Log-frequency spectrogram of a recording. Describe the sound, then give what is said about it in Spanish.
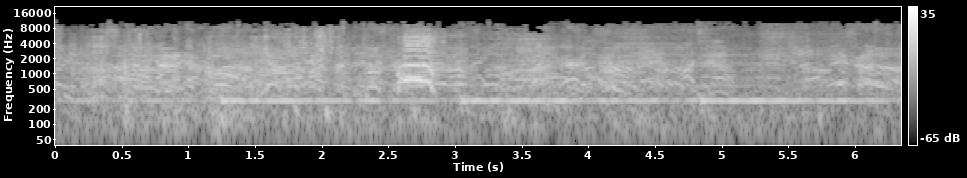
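A single harsh, throaty croak from a caged raven carried by a maester sounds once, mid-loud, against a busy backdrop of crowd chatter and a steady low hum. “Sansa repara en el maestre de Liana Mormont que lleva un cuervo enjaulado.”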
